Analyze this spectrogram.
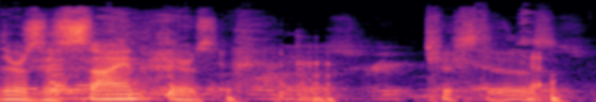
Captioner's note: laughter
